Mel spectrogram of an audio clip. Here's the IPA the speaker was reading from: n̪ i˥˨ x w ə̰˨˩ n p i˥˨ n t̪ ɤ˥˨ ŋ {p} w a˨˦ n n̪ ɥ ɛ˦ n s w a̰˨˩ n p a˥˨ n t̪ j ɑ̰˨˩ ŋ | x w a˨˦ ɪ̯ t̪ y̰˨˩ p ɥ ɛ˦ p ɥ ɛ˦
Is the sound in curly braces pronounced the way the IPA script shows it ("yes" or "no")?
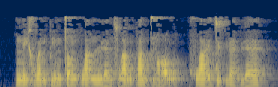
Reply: yes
